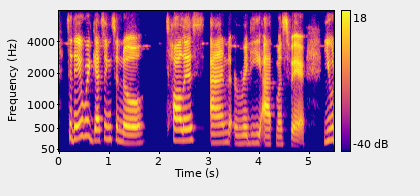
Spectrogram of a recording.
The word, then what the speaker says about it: Tallis: upstage and this is Talis Tallis I'm sorry Tallis I'm pronouncing it very Grenadian right tall man like tall man that makes sense all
